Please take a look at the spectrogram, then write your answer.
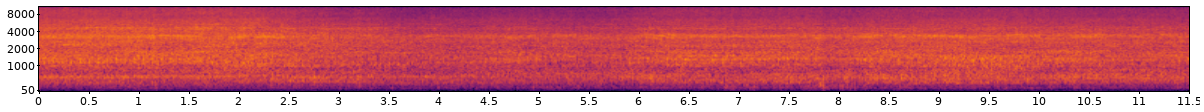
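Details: Mitsubishi Chariot (N43W) 4G63 turbo with the transfer and brake calipers fitted: a swishing, squealing whir of about 3 kHz near the right front wheel and the transmission/transfer area, first thought to be brakes. Cause still being investigated.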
